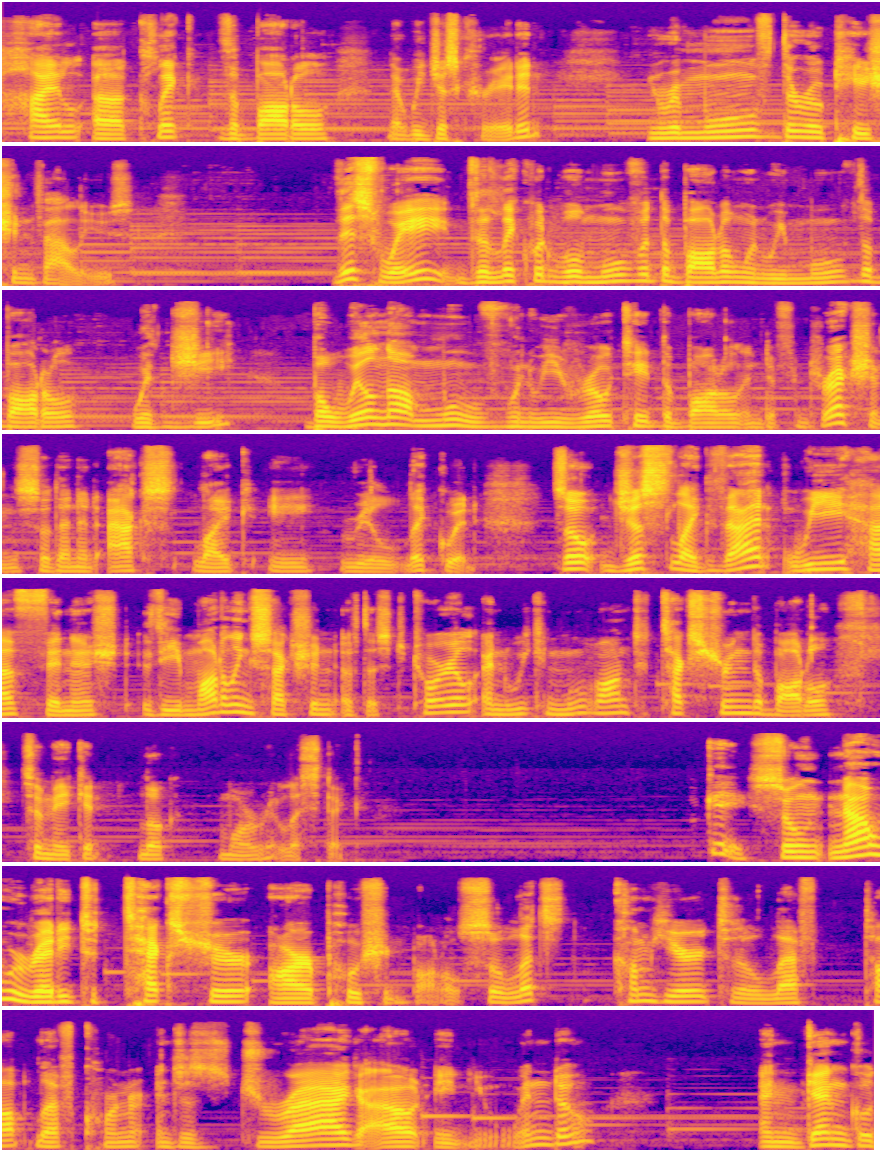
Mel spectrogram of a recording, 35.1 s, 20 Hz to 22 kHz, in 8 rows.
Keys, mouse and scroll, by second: 3.3 click, 5.3 click, 5.8 click, 6.1 click, 7.3 g, 11.1 r, 13.9 click, 14.8-15.1 shift+middle drag, 15.8 click, 16.4 shift+middle drag, 16.8 ctrl+s, 31.4-33.9 drag.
